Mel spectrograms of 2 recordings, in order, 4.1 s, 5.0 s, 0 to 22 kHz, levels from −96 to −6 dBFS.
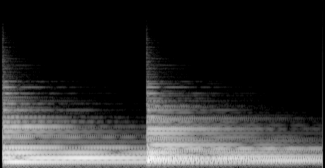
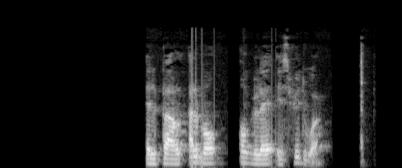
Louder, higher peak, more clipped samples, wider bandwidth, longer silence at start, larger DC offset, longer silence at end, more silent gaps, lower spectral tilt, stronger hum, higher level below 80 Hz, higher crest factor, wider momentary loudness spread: about the same, -17 LUFS vs -18 LUFS; about the same, -2 dBFS vs -2 dBFS; neither; second, 3.2 kHz vs 11 kHz; second, 0 s vs 1.8 s; neither; second, 0.05 s vs 0.5 s; second, none vs 2.87-2.98 s, 4.28-4.37 s; first, -13 dB/octave vs -7 dB/octave; neither; second, -58 dBFS vs -52 dBFS; about the same, 16 dB vs 20 dB; second, 9 LU vs 19 LU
